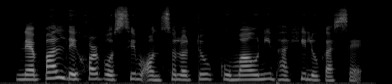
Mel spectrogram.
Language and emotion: Assamese, neutral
